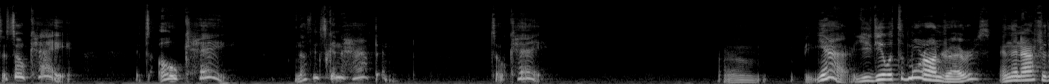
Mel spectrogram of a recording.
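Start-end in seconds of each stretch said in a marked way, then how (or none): 0.0-5.5 much higher, softer coaxing voice, partly whispered; mock soothing. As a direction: sarcastically comfort a timid driver. Mock coaxing slow driver.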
